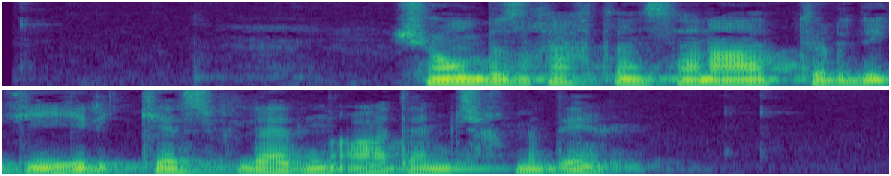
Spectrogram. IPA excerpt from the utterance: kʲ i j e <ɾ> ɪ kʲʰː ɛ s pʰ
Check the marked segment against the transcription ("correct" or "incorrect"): correct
